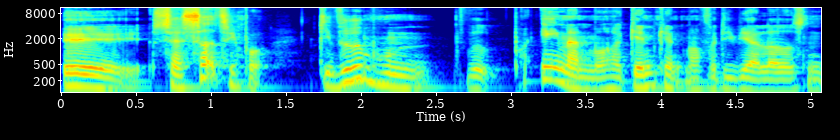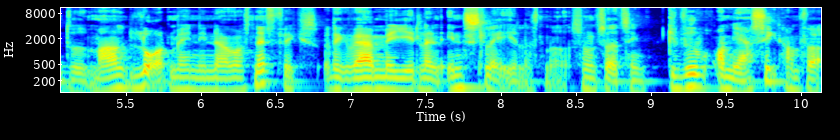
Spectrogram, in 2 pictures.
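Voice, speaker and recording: A man with a medium pitch rattles along at a very fast pace, showing ordinary pitch variation. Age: 20s. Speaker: stand-up comedian. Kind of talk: casual chat.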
